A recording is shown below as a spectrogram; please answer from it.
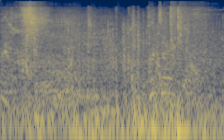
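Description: Confringo blasting spell cast in Hogwarts Legacy, dense booming blasts and crashing impacts layered over busy combat noise, with a voice briefly heard amid the din.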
